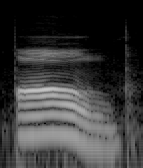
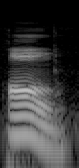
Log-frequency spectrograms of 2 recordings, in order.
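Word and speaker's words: of: अब एक और यहां ध्यान दीजिए, बीच में शब्द आया है ऑफ, मैं स्पष्ट कर दूं, यहां देखिए, इसको पढ़ेंगे ओव, इसका उच्चारण होगा ओव, और यदि ऐसे है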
